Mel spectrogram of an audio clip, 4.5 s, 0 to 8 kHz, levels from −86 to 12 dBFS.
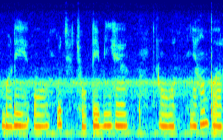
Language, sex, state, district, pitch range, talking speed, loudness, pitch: Hindi, female, Punjab, Fazilka, 205-215 Hz, 120 wpm, -18 LUFS, 210 Hz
